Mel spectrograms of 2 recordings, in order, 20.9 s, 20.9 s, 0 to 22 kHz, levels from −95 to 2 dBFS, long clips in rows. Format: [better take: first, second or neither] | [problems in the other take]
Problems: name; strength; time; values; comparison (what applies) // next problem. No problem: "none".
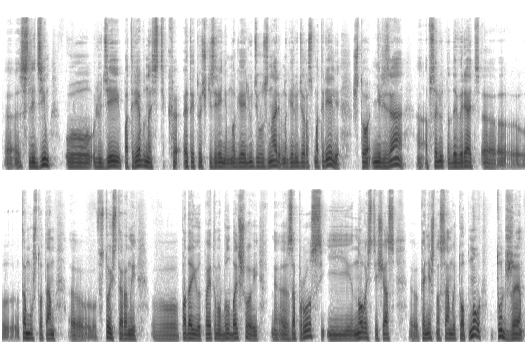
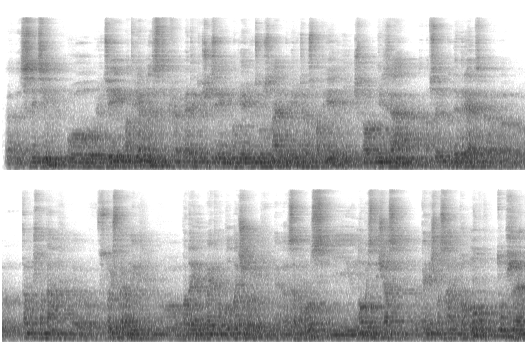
first | room echo; strong; dies away in 2.6 s // off-mic speech; far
